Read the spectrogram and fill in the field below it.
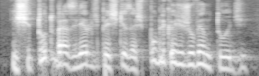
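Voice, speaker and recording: A man speaks with a high pitch and lively intonation. The recording is very clean and the background silent. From Rio de Janeiro, Brazil. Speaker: IT and telecom professional. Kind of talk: casual interview.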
